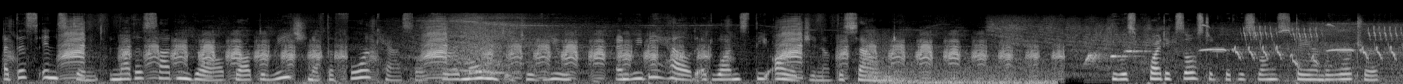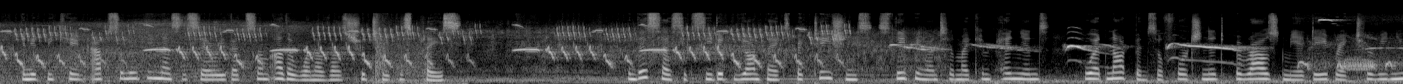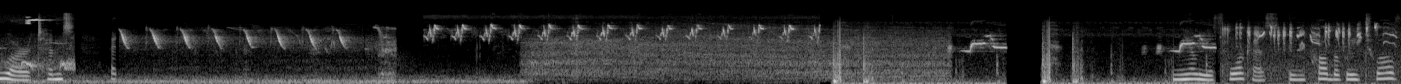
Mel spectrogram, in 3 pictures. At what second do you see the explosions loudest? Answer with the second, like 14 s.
9 s.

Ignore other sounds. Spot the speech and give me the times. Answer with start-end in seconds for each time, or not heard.
0.0-9.0, 11.1-18.7, 20.3-29.2, 39.8-42.0.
